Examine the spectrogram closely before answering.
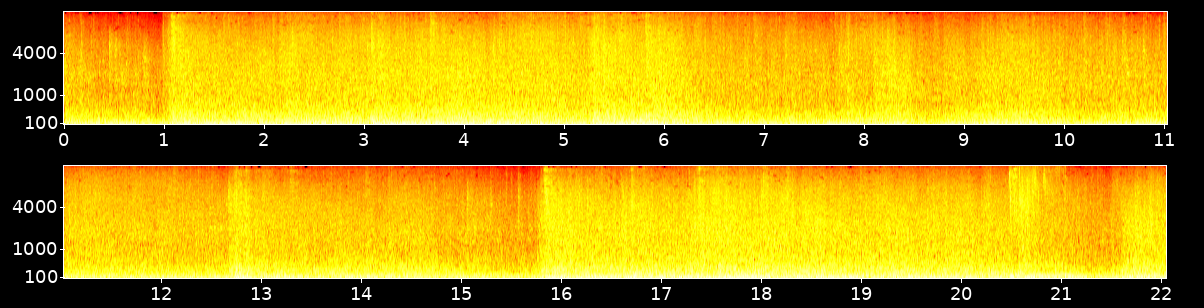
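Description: Heavy gunfire and explosions rumble and boom throughout.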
